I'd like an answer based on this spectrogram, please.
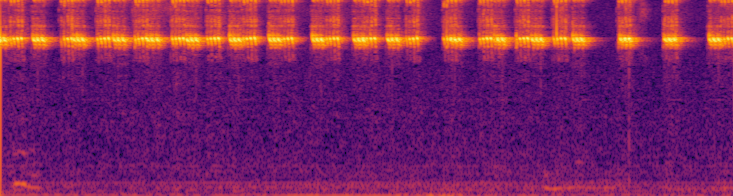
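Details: Close cricket chirp: rapid high-pitched pulses grouped into short bursts, roughly three per second, ringing sharp and metallic over a quiet low background hum.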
